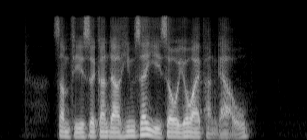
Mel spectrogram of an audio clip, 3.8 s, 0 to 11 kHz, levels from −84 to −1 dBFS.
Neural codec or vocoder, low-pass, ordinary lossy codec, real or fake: codec, 16 kHz, 0.2 kbps, FocalCodec; 7.2 kHz; MP3, 96 kbps; fake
